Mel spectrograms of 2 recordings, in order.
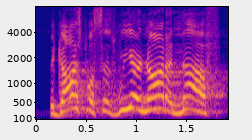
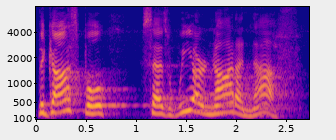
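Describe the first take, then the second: First: Louder emphatic repeat. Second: Said in the usual way. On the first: Shown as a demonstration. Preacher repeating to the congregation, louder and emphatic. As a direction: repeat it louder and higher, hammering it home.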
